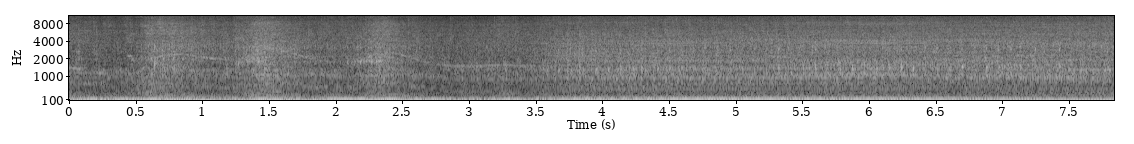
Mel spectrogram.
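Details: Freshly built RalliSpec short block and heads, primed and just started for the first time, with Grimmspeed top-mount intercooler and dual fuel pump setup: settles straight into a steady, even idle with a smooth low rumble and no knocks or ticks. Normal idle.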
